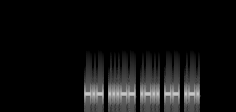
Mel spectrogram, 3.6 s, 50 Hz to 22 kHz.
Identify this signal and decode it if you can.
Morse code, heard as a keyed tone, about 40 wpm, 700 Hz. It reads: K3LMR
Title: USA Call Signs - 5 Characters - Repeated 2x - 40wpm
